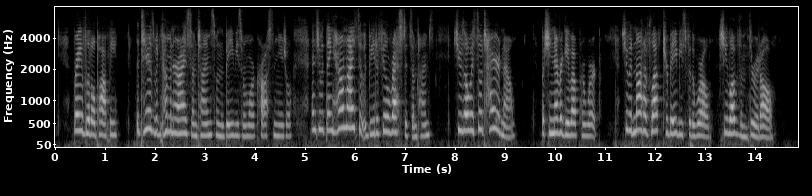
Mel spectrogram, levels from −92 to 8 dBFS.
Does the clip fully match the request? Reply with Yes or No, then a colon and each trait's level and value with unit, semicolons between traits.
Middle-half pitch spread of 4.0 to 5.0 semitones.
No: wide, 5.5 semitones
